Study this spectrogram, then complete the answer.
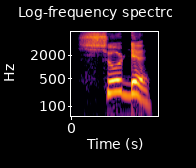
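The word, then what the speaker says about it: should: ठीक है ऐसे ही शुड अब ये एल साइलेंट है ध्यान रखना एल नहीं बोलना शुल्ड नहीं बोलना है शुड ठीक है जैसे कुड वैसे ही शुड ये लिखा शुड इसे शुड पढ़ते हैं स्पेलिंग देख लो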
